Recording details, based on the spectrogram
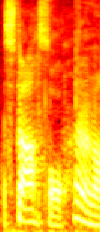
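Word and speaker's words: John Stossel: John Stoffel did a show on everything's illegal. Stossel? Stossel.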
